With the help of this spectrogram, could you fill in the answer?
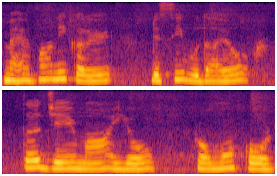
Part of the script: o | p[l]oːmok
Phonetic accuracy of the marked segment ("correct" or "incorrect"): incorrect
